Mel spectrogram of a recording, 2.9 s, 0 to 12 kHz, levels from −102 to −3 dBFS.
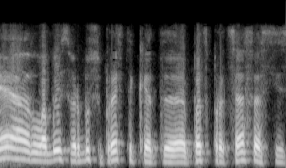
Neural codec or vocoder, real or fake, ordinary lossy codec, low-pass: none; real; AAC, 48 kbps; 7.2 kHz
